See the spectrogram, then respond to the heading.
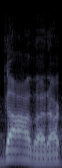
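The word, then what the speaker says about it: Gádara: este que se pronuncia ganará con acento en la primera y entonces dice la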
